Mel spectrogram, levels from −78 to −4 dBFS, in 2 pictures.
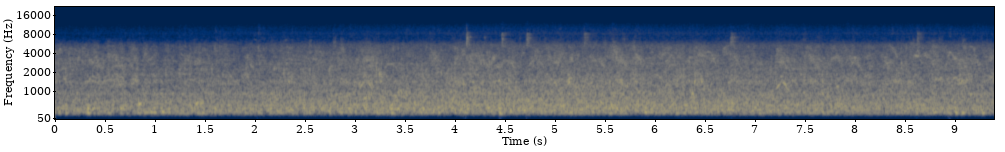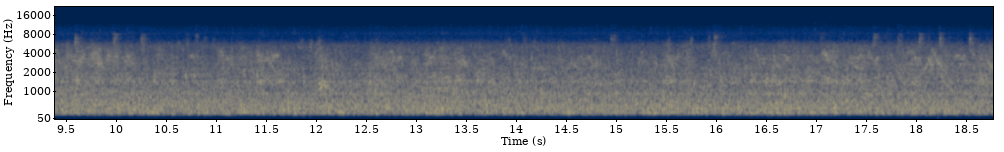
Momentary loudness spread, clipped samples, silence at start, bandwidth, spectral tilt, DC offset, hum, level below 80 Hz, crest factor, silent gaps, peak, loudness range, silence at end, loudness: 3 LU; under 0.1%; 0 s; 16.5 kHz; -2.5 dB/octave; under 0.1%; none; under -90 dBFS; 16 dB; none; -12 dBFS; 2 LU; 0 s; -27 LUFS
